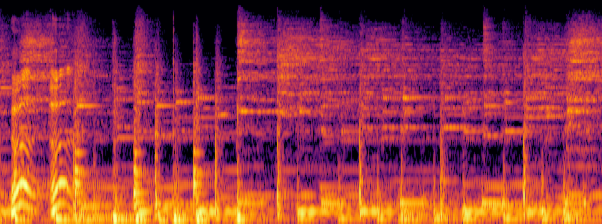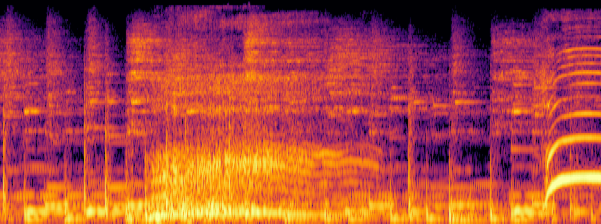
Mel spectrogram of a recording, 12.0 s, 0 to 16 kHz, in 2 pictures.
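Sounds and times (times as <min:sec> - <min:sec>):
gamelan ensemble playing: 0:00.1 - 0:11.4.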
